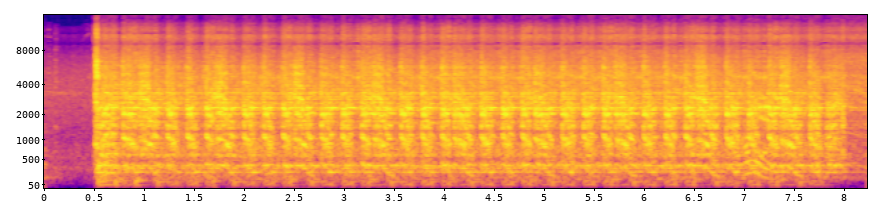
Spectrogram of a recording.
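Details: Case 450B dozer diesel, abandoned 15 years, freshly rebuilt Roosa Master DB2 injection pump: starter grinds steadily about three compressions a second with no firing; cranks but no start, air in the fuel lines still bleeding out suspected.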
